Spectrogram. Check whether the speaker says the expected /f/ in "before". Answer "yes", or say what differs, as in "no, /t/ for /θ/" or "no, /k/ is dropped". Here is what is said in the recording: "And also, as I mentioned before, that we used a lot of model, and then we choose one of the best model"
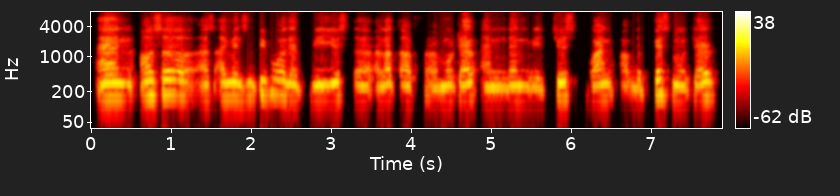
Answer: no, /p/ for /f/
